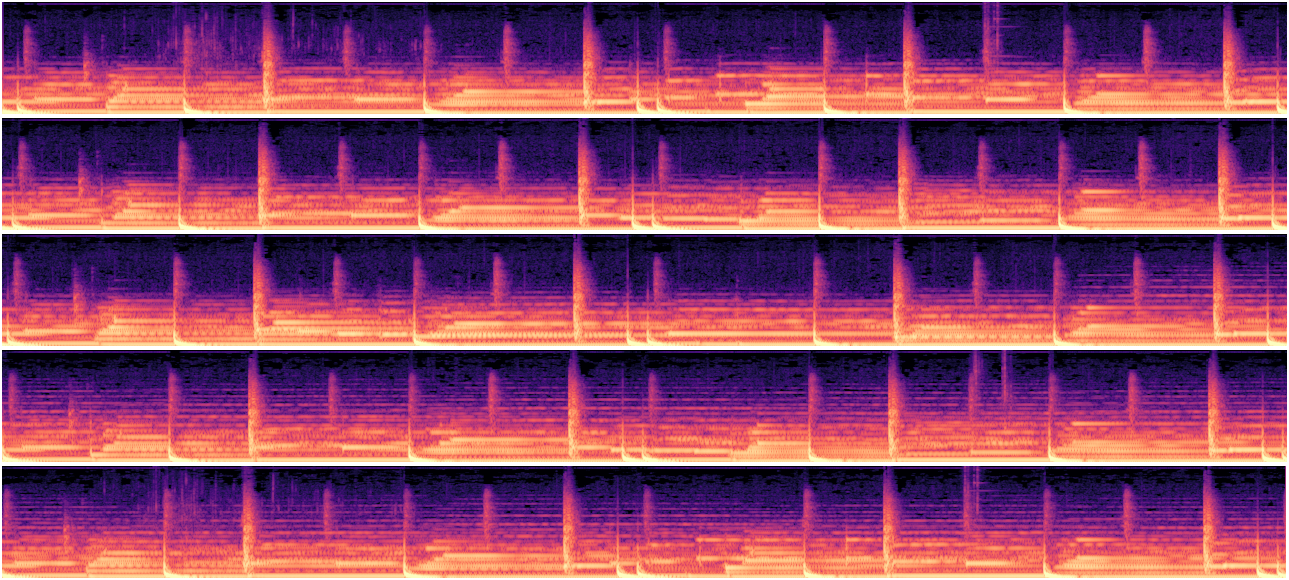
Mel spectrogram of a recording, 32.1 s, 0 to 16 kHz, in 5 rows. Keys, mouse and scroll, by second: 0.3 v, 2.3 g, 3.5 click, 3.8 g, 4.7 click, 6.4 click, 7.1 v, 8.5 click, 8.8 g, 10.1 click, 10.5 click, 10.7 g, 11.6 click, 11.8 g, 12.7 click, 13.7 click, 13.9 g, 15.0 click, 15.2 g, 17.1 click, 17.9-20.4 right drag, 20.4 click, 20.7 g, 22.9 click, 23.1 g, 24.7 scroll down 1, 25.3-26.2 scroll up 3, 26.2 click, 26.7-27.9 shift+middle drag, 27.9 g, 29.5 click, 29.9 g.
